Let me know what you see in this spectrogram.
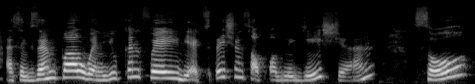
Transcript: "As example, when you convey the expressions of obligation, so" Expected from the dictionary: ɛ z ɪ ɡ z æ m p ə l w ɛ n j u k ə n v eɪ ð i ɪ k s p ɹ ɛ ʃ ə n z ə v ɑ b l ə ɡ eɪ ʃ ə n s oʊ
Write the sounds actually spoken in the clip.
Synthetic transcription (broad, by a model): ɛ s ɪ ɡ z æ m p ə l w ɛ n j u k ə n f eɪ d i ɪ k s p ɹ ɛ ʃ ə n s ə f ɑ b l ə ɡ eɪ ʃ ə n s oʊ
